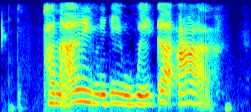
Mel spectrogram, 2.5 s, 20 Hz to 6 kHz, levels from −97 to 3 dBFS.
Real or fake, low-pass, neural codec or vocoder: fake; 5.4 kHz; codec, 16 kHz, 2 kbps, FreqCodec, larger model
